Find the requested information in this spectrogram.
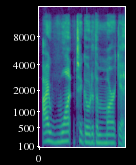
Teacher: The native way, the engineered way is to highlight the content words, >> the important words, >> the words that carry the meaning. So in that sentence, the important words are want and market. · The words to go to the don't just get quieter. They get crushed. They physically change shape. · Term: schwah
